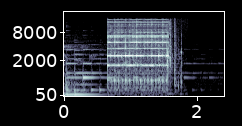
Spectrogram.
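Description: Background music fades out, then a telephone rings once, about a second long, and dies away.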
